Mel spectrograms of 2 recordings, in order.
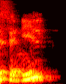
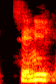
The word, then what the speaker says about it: Zenil: Mira, me pueden encontrar como Cenil, todo juntito, sin espacios, Cenil. Y Cenil se escribe con Z, Z-E-N y latina L, Cenil, Cenil.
